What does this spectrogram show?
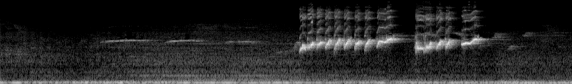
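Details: Orange-headed thrush song played as a lure to get other birds singing: thin soft whistles open, then two loud, rapid, slurred phrases of bright notes, over a faint low hum.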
